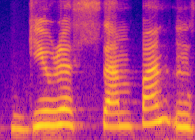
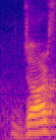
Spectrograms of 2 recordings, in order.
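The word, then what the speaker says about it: George: এডমার্ড Spencer, Thomas স্যাকবিল, Philip Sydney, গিউরেস Chapman, আর স্যারটা মনে নাই। জর্জ Chapman, তাই তো? জর্জ, ওটা বলবা কি জর্জ চ্যাপম্যান, হ্যাঁ জর্জ, চ্যাপম্যান। হ্যাঁ এই যে জর্জ, এটা উচ্চারণ হবে কিন্তু জর্জ, হ্যাঁ জর্জ চ্যাপম্যান।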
